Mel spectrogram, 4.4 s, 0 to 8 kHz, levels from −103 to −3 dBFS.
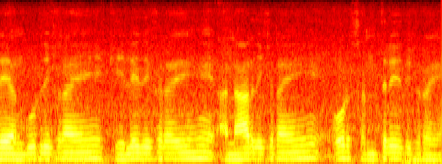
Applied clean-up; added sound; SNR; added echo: none; none; none; none.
